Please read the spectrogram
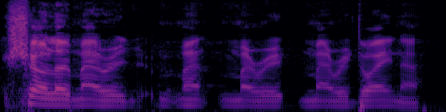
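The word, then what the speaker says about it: Xolo Maridueña: Is a sh sound. So. Oh, X yourself then. Right. Yeah. Because it's like Sholo Mariduena.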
